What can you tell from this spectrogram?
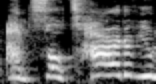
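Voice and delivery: high-pitched exasperated mom imitation; lecturing mom. Mom dragging her child downstairs, lecturing. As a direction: imitate a fed-up mother. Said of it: "she's giving me a lecture".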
